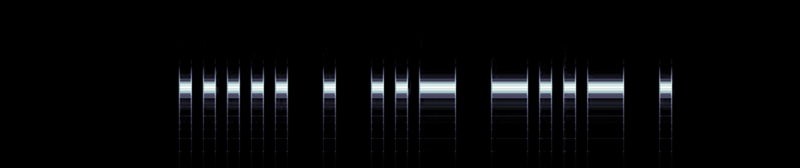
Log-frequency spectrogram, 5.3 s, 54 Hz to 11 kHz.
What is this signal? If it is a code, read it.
Morse code, heard as a keyed tone, about 15 wpm, 700 Hz. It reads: 5EUXE
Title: Code Groups - 5 Letter:Numbers - 15wpm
